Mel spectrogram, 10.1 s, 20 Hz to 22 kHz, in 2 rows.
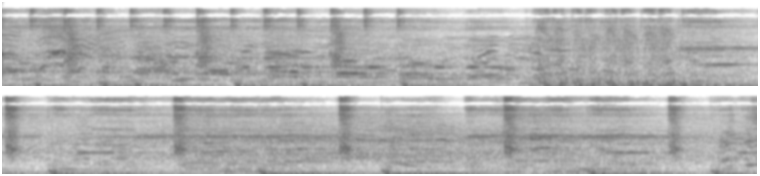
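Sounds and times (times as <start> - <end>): crowd shouting and cheering: 0.0 - 10.0
hip-hop music over sound system: 0.0 - 10.0
heavy kick drum: 3.6 - 5.8.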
